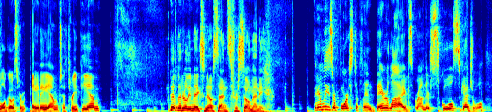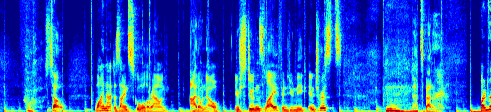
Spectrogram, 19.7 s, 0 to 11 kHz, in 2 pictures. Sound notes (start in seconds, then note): 2.2 inhales; 10.2 sighs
